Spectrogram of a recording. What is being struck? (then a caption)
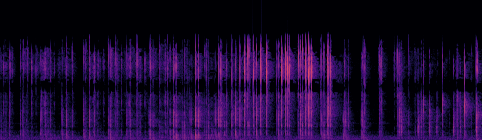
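Varnished wooden tabletop. Long fingernails on both hands tap rapidly and irregularly across a glossy, varnished, solid dark wood tabletop. The result is a quiet, dense stream of short, dry clicks with bright edges and a faint woody body that dies away almost instantly.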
